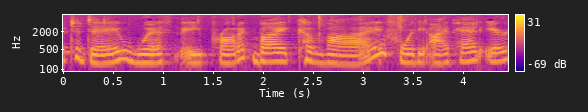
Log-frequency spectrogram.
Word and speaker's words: Kavaj: I know it's a j but apparently it's pronounced cavi so feels nice and padded underneath the wrapping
